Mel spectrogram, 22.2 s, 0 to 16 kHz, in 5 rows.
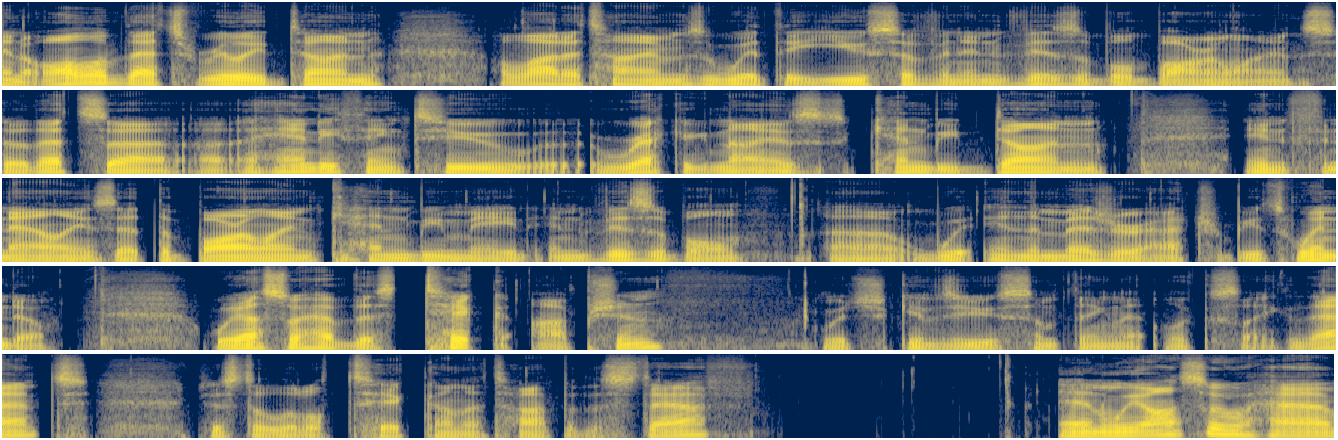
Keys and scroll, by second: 1.8 Return, 16.3 super+=, 16.5 super+=, 16.8 super+=, 20.4 Return.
